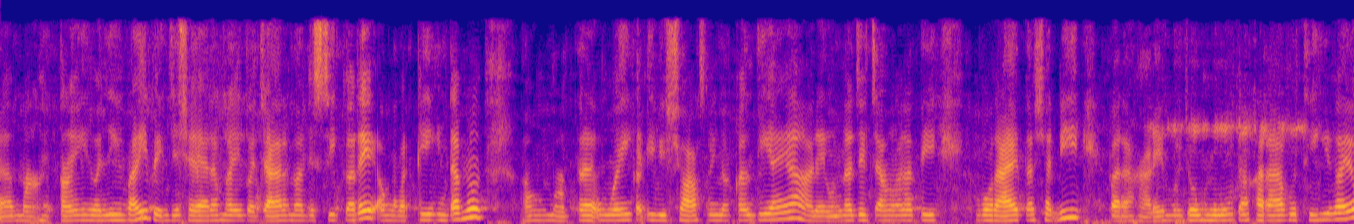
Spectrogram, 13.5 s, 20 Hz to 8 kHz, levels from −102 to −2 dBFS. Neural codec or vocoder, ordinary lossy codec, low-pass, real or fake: codec, 24 kHz, 3 kbps, HILCodec; MP3, 64 kbps; 7.2 kHz; fake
